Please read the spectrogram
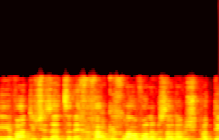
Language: Hebrew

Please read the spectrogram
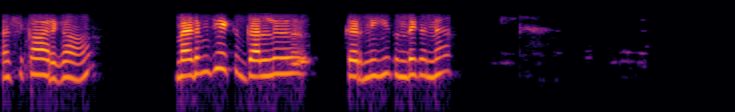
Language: Dogri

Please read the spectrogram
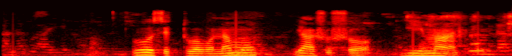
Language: Kinyarwanda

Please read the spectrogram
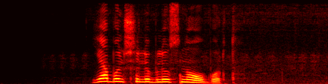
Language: Russian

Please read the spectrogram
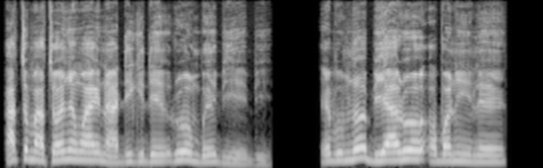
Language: Igbo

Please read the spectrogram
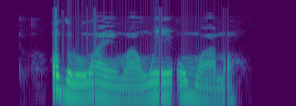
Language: Igbo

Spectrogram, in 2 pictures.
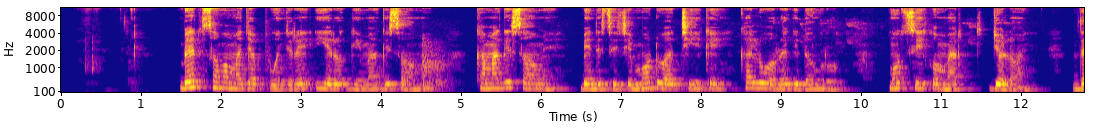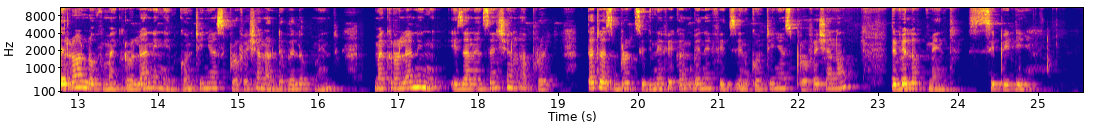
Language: Luo (Kenya and Tanzania)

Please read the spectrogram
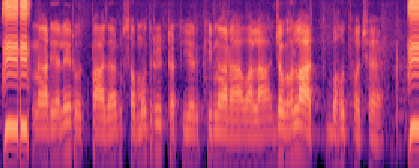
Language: Magahi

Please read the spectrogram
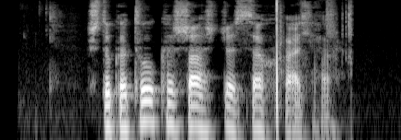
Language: Kabardian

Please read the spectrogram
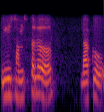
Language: Telugu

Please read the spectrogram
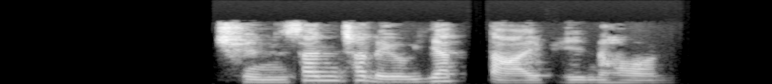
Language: Cantonese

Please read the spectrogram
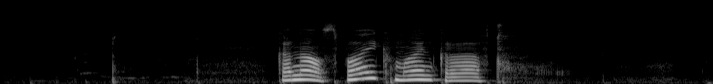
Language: Russian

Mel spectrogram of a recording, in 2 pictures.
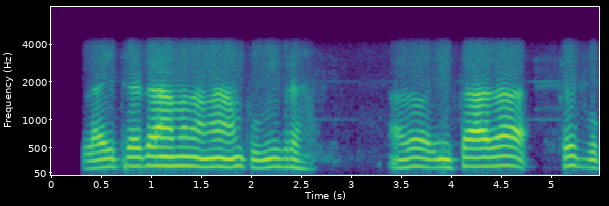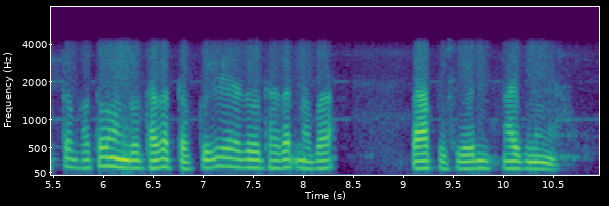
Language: Manipuri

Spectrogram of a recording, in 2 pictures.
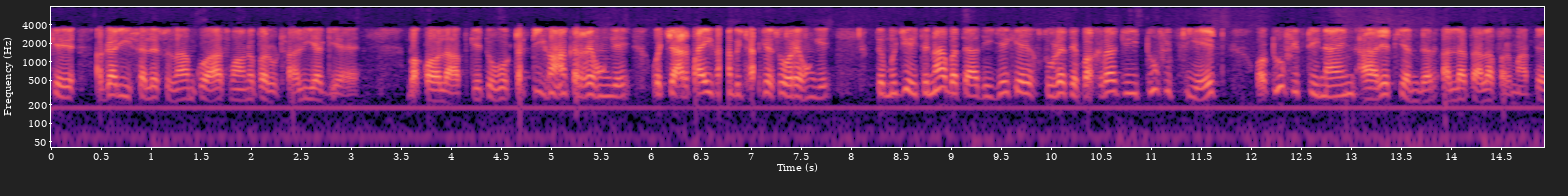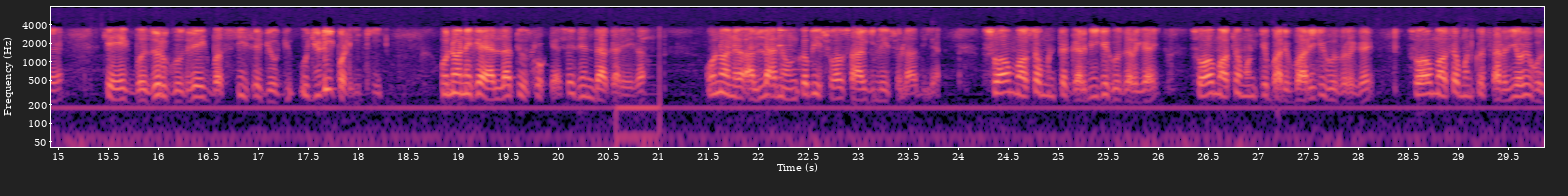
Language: Urdu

